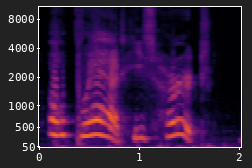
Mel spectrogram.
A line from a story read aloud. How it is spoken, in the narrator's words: Dorrie exclaimed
